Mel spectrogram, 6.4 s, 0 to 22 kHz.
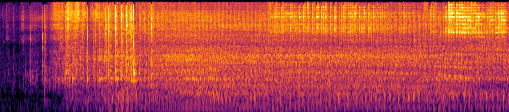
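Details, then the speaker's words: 2010 Toro 21" Commercial mower, model 22198, Super Recycler bought second hand and not yet given an oil change. The pull-start catches within a second and settles into a steady, even single-cylinder putter with no misses or knocks; a quiet, healthy mower. "It's really quiet. I do wear hearing protection when I mow, but I mean, if you didn't, this lawnmower probably wouldn't hurt your ears too much."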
